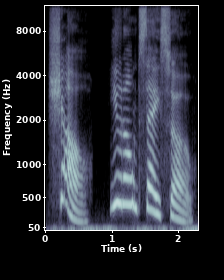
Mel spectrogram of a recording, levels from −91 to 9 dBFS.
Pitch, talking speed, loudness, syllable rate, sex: 275 Hz, 130 wpm, -16 LUFS, 2.6 syllables/s, female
